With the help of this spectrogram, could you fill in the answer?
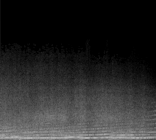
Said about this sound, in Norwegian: Hør de hylende motorene der. Ja, det helt spinnvilt.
